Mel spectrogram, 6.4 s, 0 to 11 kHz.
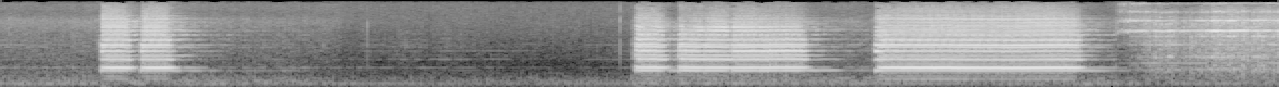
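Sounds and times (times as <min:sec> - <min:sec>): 
car horn honking: 0:00.5 - 0:01.2, 0:03.1 - 0:05.7.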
